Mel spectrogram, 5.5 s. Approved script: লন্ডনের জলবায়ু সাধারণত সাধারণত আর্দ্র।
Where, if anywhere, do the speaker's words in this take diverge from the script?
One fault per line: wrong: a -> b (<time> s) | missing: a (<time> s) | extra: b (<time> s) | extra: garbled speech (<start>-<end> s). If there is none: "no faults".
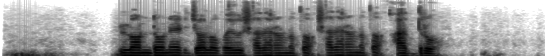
no faults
